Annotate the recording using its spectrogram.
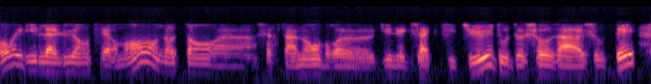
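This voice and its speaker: Speaking at a very slow pace, a man hardly pauses at all. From Normandy, Pays de Caux (Valmont, near Fécamp). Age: 70s. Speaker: author. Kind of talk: interview. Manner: halting.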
